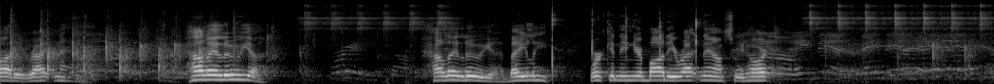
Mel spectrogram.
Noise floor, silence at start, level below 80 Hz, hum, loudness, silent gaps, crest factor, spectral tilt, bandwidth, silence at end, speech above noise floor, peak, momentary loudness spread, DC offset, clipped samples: -47 dBFS; 0 s; -74 dBFS; none; -25 LUFS; none; 22 dB; -4 dB/octave; 19.5 kHz; 0 s; 24 dB; -4 dBFS; 21 LU; under 0.1%; under 0.1%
